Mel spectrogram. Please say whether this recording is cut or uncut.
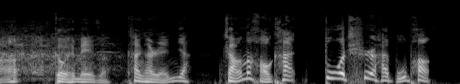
uncut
